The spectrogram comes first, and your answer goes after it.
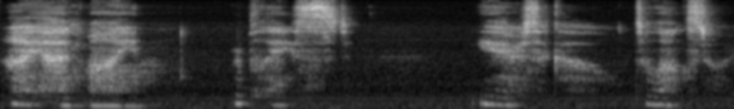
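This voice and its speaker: A woman playing an ancient, powerful female vampire in an ASMR roleplay, whispering breathily in an intimate, calmly menacing, seductive way. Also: mid-range voice. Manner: slow, deliberate, intimate. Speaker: ASMR performer.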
